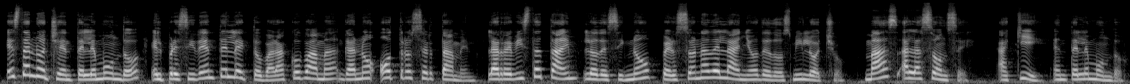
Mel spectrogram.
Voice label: female spanish mexican neutral spanish latam tv promo; telemundo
